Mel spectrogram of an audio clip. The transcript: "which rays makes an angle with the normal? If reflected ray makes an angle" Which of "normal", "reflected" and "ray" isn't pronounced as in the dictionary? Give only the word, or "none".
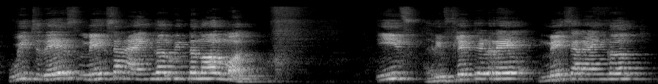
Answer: none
